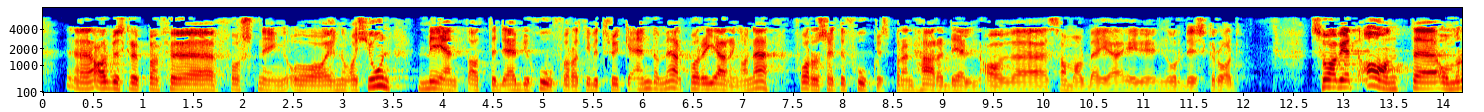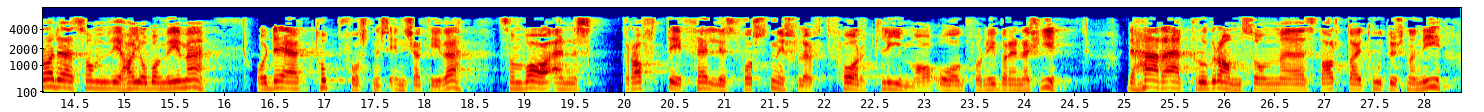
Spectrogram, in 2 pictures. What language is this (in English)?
Norwegian Nynorsk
